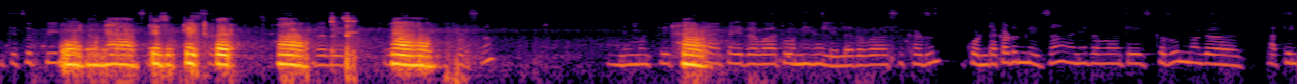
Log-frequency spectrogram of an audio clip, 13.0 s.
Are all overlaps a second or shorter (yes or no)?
no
